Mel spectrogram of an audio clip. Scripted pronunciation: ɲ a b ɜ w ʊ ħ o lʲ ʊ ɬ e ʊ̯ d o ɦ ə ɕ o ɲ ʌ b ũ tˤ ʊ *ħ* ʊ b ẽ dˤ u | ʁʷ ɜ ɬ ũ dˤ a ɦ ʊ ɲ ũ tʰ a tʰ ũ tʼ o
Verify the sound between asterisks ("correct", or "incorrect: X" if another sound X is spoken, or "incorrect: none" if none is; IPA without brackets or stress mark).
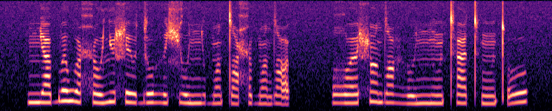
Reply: correct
